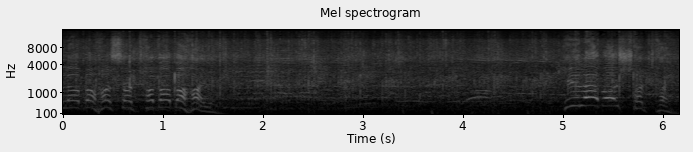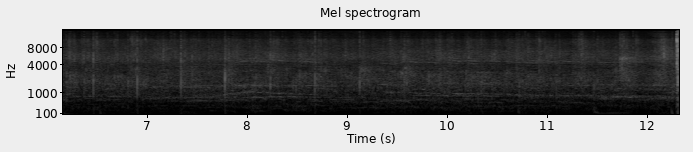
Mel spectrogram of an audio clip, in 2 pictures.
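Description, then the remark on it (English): An audience claps steadily and densely throughout, with bursts of cheering and shouting voices rising over the applause near the start and again midway. “It's still, you haven't clapped like that in a while.”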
